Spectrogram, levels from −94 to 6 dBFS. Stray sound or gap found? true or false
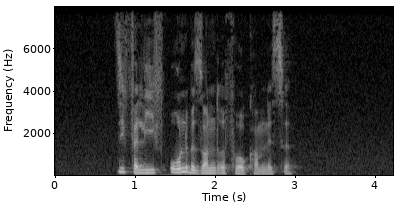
false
